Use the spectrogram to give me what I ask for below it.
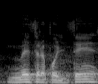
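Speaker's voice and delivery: usual speaking voice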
